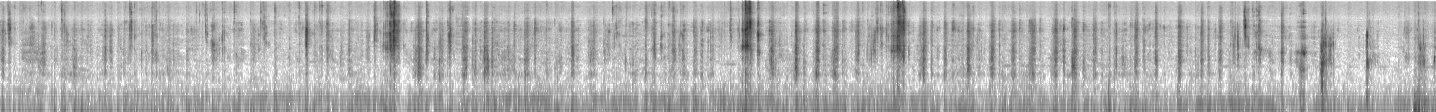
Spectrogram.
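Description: Close-miked eating by hand: steady wet chewing and crunching of crispy fried catfish and raw cucumber, with a few loud, sharp crunchy bites standing out.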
